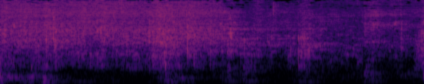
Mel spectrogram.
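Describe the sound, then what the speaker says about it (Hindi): Potatoes roast in a pan with coriander powder, turmeric, red chilli powder, sambar masala and salt, giving a steady close sizzle with soft stirring scrapes throughout. "अब भूनेंगे आलू को मसालों के साथ में।"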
